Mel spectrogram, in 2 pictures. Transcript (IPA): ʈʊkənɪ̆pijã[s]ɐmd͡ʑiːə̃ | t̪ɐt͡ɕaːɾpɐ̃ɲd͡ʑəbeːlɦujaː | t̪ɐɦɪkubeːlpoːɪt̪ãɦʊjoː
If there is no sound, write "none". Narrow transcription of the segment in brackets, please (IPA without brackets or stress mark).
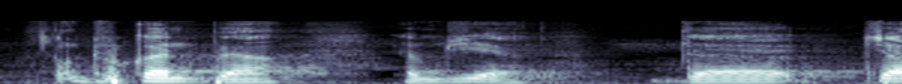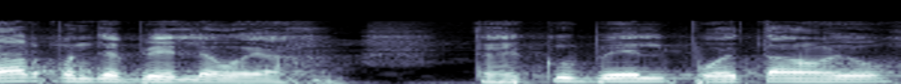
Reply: s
